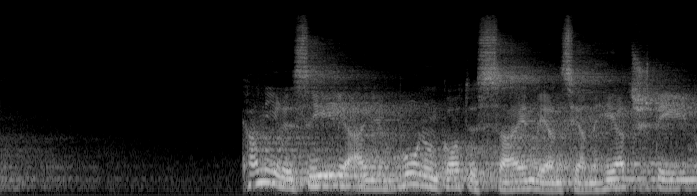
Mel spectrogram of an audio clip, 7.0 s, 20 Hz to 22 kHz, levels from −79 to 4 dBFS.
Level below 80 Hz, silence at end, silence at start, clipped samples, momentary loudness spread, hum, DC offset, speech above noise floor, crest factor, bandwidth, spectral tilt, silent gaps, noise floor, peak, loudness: -70 dBFS; 0 s; 0 s; under 0.1%; 6 LU; none; under 0.1%; 44 dB; 14 dB; 16 kHz; -6 dB/octave; none; -64 dBFS; -8 dBFS; -20 LUFS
